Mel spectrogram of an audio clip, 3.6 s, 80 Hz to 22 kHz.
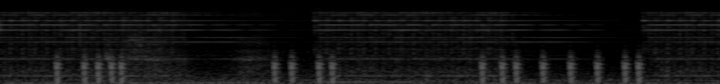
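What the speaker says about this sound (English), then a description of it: "could you get the phone?" A telephone rings in the video game Yakuza 0, with sharp, near bursts of bell trills in two clear groups separated by short pauses. There is no talk over the ringing.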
